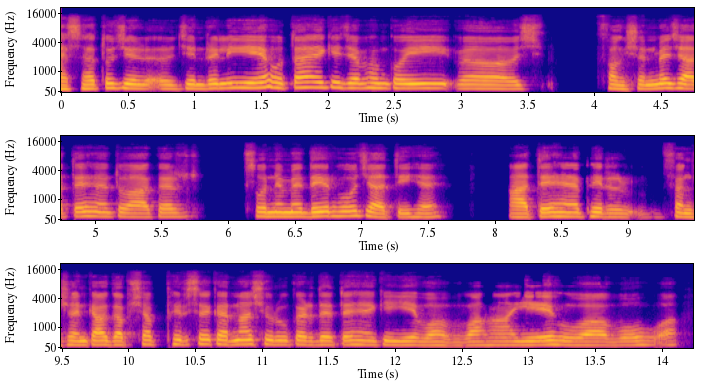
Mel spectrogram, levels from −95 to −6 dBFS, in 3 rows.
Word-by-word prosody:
ऐसा 175 Hz, +2 st, +1 dB
तो 220 Hz, -, +1 dB
ज 205 Hz, -, +4 dB, 0.4 s
जनरली 200 Hz, +3 st, +1 dB
ये 235 Hz, 0 st, +4 dB
होता 235 Hz, 0 st, +1 dB
है 245 Hz, -1 st, +2 dB
कि 245 Hz, -, +2 dB
जब 215 Hz, -1 st, +1 dB
हम 215 Hz, -1 st, 0 dB
कोई 205 Hz, 0 st, +3 dB, 0.2 s
अ, 185 Hz, -2 st, -1 dB
श 175 Hz, 0 st, -7 dB, 0.5 s
फंक्शन 180 Hz, -1 st, -1 dB
में 215 Hz, -, +4 dB
जाते 195 Hz, -1 st, +2 dB
हैं 200 Hz, -2 st, -1 dB
तो -, -, -1 dB
आकर 180 Hz, +1 st, -1 dB, 0.5 s
सोने 195 Hz, -1 st, +2 dB
में 195 Hz, -, +2 dB
देर 205 Hz, +2 st, +3 dB
हो 215 Hz, +1 st, 0 dB
जाती 170 Hz, -4 st, 0 dB
है, 165 Hz, 0 st, -1 dB, 0.6 s
आते 170 Hz, +3 st, +2 dB
हैं 190 Hz, -2 st, +2 dB
फिर 195 Hz, -3 st, +1 dB, 0.5 s
फंक्शन 180 Hz, -1 st, 0 dB
का 185 Hz, -, +5 dB
गप-शप 180 Hz, +2 st, -1 dB
फिर 205 Hz, -2 st, -1 dB
से 215 Hz, -1 st, +2 dB
करना 200 Hz, 0 st, +2 dB
शुरू 190 Hz, -3 st, -1 dB
कर 185 Hz, -2 st, +1 dB
देते 185 Hz, +1 st, 0 dB
हैं 185 Hz, -1 st, -1 dB
कि 185 Hz, -, -2 dB
ये 175 Hz, -, +1 dB
व 165 Hz, -, -4 dB, 0.3 s
वहाँ 175 Hz, +1 st, -3 dB
ये 175 Hz, +2 st, +2 dB
हुआ, 170 Hz, -3 st, +1 dB
वो 165 Hz, +2 st, -4 dB
हुआ। 180 Hz, -1 st, -6 dB
190 Hz, 195 wpm, -23 LUFS, 175-205 Hz, 0.6 s, का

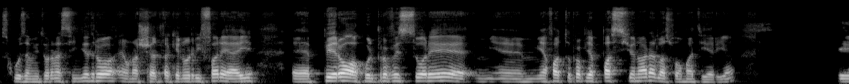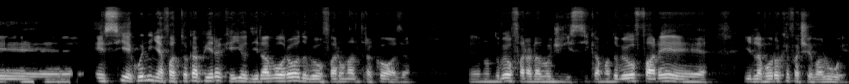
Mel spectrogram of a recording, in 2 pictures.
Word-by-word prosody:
scusami, 130 Hz, -2 st, -5 dB
tornassi 140 Hz, +1 st, -4 dB
indietro 160 Hz, +2 st, +3 dB
è 150 Hz, -, -6 dB
una 135 Hz, -1 st, -3 dB
scelta 130 Hz, +1 st, -2 dB
che 140 Hz, -, -3 dB
non 145 Hz, +1 st, -1 dB
rifarei, 145 Hz, +1 st, +2 dB, 0.4 s
ehm, 130 Hz, -1 st, -2 dB
però 165 Hz, -2 st, +7 dB
quel 150 Hz, -1 st, 0 dB
professore 160 Hz, 0 st, +2 dB
mi 135 Hz, 0 st, -15 dB
è 135 Hz, -1 st, -8 dB
mi 130 Hz, +2 st, -9 dB
ha 135 Hz, -, -2 dB
fatto 150 Hz, +2 st, 0 dB
proprio 155 Hz, -1 st, +1 dB
appassionare 160 Hz, +2 st, +2 dB
alla 150 Hz, -5 st, +2 dB
sua 130 Hz, -1 st, -6 dB
materia. 125 Hz, 0 st, -6 dB, 1.0 s
Ehm, 125 Hz, -3 st, -3 dB, 0.2 s
eh 155 Hz, -, -4 dB
sì, 150 Hz, +5 st, +1 dB
e -, -, +4 dB
quindi 190 Hz, +2 st, +1 dB
mi 170 Hz, -, 0 dB
ha 140 Hz, -, +1 dB
fatto 145 Hz, -1 st, 0 dB
capire 170 Hz, +1 st, +2 dB
che 150 Hz, -5 st, -9 dB
io 150 Hz, 0 st, 0 dB
di 135 Hz, -1 st, -5 dB
lavoro 150 Hz, +4 st, +4 dB
dovevo 130 Hz, -4 st, -1 dB
fare 130 Hz, +1 st, -2 dB
un'altra 130 Hz, -1 st, -6 dB
cosa, 110 Hz, -5 st, -4 dB, 0.5 s
ehm, 120 Hz, +3 st, -15 dB
non 125 Hz, 0 st, -12 dB
dovevo 150 Hz, +4 st, +2 dB
fare 135 Hz, -4 st, -2 dB
la 130 Hz, -, 0 dB
logistica, 125 Hz, 0 st, -7 dB
ma 125 Hz, -, -7 dB
dovevo 140 Hz, +4 st, +1 dB
fare 130 Hz, -5 st, +1 dB, 0.3 s
il 130 Hz, -, -9 dB
lavoro 130 Hz, +2 st, +1 dB
che 140 Hz, -, -9 dB
faceva 115 Hz, -1 st, -4 dB
lui. 115 Hz, -3 st, -6 dB
140 Hz, 190 wpm, -20 LUFS, 130-155 Hz, 1.0 s, però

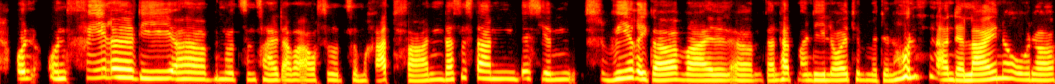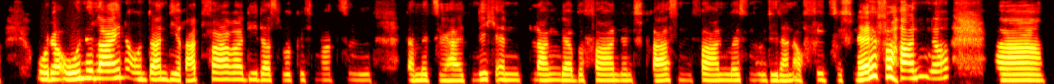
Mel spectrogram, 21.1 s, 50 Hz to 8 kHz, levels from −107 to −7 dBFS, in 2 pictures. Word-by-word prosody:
und 255 Hz, +2 st, +1 dB
und 250 Hz, 0 st, -1 dB
viele, 290 Hz, +1 st, +3 dB
die, 255 Hz, -1 st, -1 dB
äh, 235 Hz, -1 st, +2 dB
benutzen's 225 Hz, -1 st, -8 dB
halt 205 Hz, -2 st, -3 dB
aber 200 Hz, -1 st, -2 dB
auch 195 Hz, -, -4 dB
so 205 Hz, -1 st, -8 dB
zum 185 Hz, 0 st, -11 dB
Radfahren. 190 Hz, +3 st, -3 dB
Das 220 Hz, +1 st, -2 dB
ist 285 Hz, -, -9 dB
dann 255 Hz, -2 st, +3 dB, 0.2 s
'n -, -, -12 dB
bisschen 225 Hz, -2 st, -5 dB
schwieriger, 220 Hz, -2 st, +2 dB
weil, 195 Hz, 0 st, +1 dB
äh, 190 Hz, -1 st, -3 dB
dann 190 Hz, +3 st, -5 dB
hat 220 Hz, -1 st, 0 dB
man 195 Hz, -1 st, -8 dB
die 200 Hz, 0 st, 0 dB
Leute 200 Hz, +2 st, -1 dB
mit 195 Hz, -2 st, -10 dB
den 195 Hz, +2 st, -4 dB
Hunden 325 Hz, +3 st, +1 dB
an 215 Hz, 0 st, 0 dB
der 195 Hz, -2 st, +1 dB
Leine 220 Hz, +7 st, +4 dB
oder 210 Hz, -2 st, -1 dB, 0.4 s
oder 230 Hz, -1 st, +2 dB
ohne 250 Hz, +4 st, +4 dB
Leine 265 Hz, +3 st, +4 dB
und 230 Hz, -1 st, -5 dB
dann 230 Hz, 0 st, +3 dB
die 215 Hz, -, -3 dB
Radfahrer, 230 Hz, +3 st, 0 dB
die 220 Hz, 0 st, -9 dB
das 205 Hz, -1 st, -4 dB
wirklich 205 Hz, +1 st, -13 dB
nutzen, 205 Hz, 0 st, -18 dB, 0.4 s
damit 200 Hz, -2 st, -5 dB
sie 190 Hz, -1 st, -8 dB
halt 190 Hz, -1 st, -3 dB
nicht 215 Hz, 0 st, -5 dB
entlang 205 Hz, -1 st, -5 dB
der 200 Hz, -1 st, 0 dB
befahrenen 195 Hz, 0 st, -5 dB
Straßen 195 Hz, +2 st, -4 dB
fahren 200 Hz, -1 st, -1 dB
müssen 200 Hz, +1 st, -8 dB
und 195 Hz, -1 st, -14 dB
die 195 Hz, -, -3 dB
dann 185 Hz, 0 st, -5 dB
auch 190 Hz, -, -8 dB
viel 215 Hz, -2 st, -11 dB
zu 195 Hz, -, -15 dB
schnell 220 Hz, -, +7 dB
fahren, 280 Hz, -4 st, +7 dB
ne? 255 Hz, +3 st, -1 dB, 0.5 s
Äh, 200 Hz, 0 st, +5 dB
210 Hz, 180 wpm, -23 LUFS, 200-235 Hz, 0.5 s, schnell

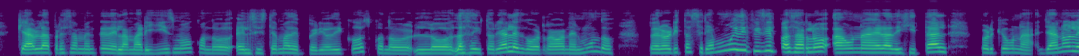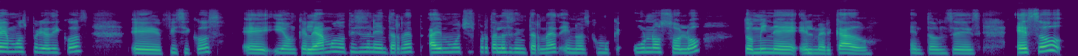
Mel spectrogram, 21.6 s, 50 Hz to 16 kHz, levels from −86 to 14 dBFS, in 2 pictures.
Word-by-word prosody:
que -, -, 0 dB
habla 215 Hz, +2 st, +7 dB
precisamente, 210 Hz, 0 st, -6 dB
del 200 Hz, -3 st, +1 dB
amarillismo. 190 Hz, +5 st, -2 dB
Cuando 190 Hz, -5 st, -3 dB
el 195 Hz, 0 st, -1 dB
sistema 205 Hz, +2 st, -4 dB
de 200 Hz, -2 st, -2 dB
periódicos, 190 Hz, +8 st, -4 dB
cuando 180 Hz, -3 st, -2 dB
los 190 Hz, 0 st, +1 dB
las 200 Hz, +1 st, +4 dB
editoriales 220 Hz, +4 st, +3 dB
gobernaban 195 Hz, 0 st, 0 dB
el 190 Hz, -, -3 dB
mundo. 235 Hz, -3 st, -5 dB, 0.3 s
Pero 210 Hz, 0 st, +3 dB
ahorita, 230 Hz, +4 st, 0 dB
sería 230 Hz, -3 st, -3 dB
muy 355 Hz, +9 st, 0 dB
difícil, 315 Hz, -3 st, 0 dB
pasarlo 250 Hz, +1 st, +5 dB
a 220 Hz, 0 st, +7 dB
una 225 Hz, -1 st, +3 dB
era 220 Hz, -1 st, +8 dB
digital, 215 Hz, +5 st, +4 dB, 0.3 s
porque 220 Hz, 0 st, -3 dB
1, 210 Hz, -5 st, -2 dB
ya 210 Hz, +3 st, +5 dB
no 290 Hz, +2 st, +2 dB
leemos 270 Hz, -2 st, +1 dB
periódicos, 255 Hz, +4 st, -5 dB, 0.4 s
eh, 195 Hz, -3 st, 0 dB
físicos. 220 Hz, +4 st, -8 dB, 0.2 s
Eh, 195 Hz, -2 st, -1 dB
y 215 Hz, -, -4 dB
aunque 205 Hz, 0 st, -5 dB
leamos 215 Hz, +7 st, +3 dB
noticias 255 Hz, 0 st, -8 dB
en 255 Hz, -, -6 dB
internet, 240 Hz, +1 st, -4 dB
hay 230 Hz, 0 st, +5 dB
muchos 250 Hz, +1 st, -9 dB
portales 240 Hz, -1 st, -3 dB
en 235 Hz, -, -7 dB
internet, 220 Hz, +2 st, -3 dB
y -, -, -7 dB
no 210 Hz, 0 st, -6 dB
es 205 Hz, -, -12 dB
como 215 Hz, -1 st, -16 dB
que, -, -, -17 dB
1 250 Hz, +1 st, -3 dB
sólo, 220 Hz, +4 st, -2 dB, 0.4 s
domine 210 Hz, -2 st, 0 dB
el 195 Hz, 0 st, -2 dB
mercado. 185 Hz, -2 st, +1 dB, 0.3 s
Entonces, 195 Hz, -1 st, -7 dB, 0.3 s
eso 275 Hz, +8 st, +4 dB
215 Hz, 165 wpm, -25 LUFS, 200-245 Hz, 0.4 s, era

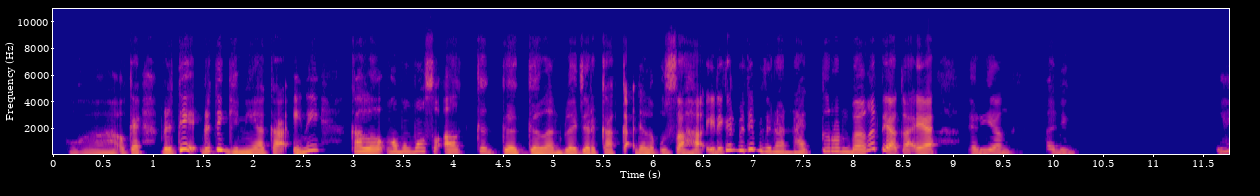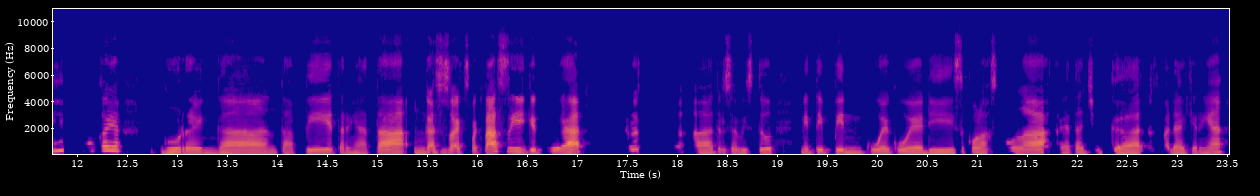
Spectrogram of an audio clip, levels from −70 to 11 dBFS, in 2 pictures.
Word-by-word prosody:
Wah 185 Hz, -2 st, -6 dB
oke, 180 Hz, +3 st, +1 dB, 0.2 s
berarti 225 Hz, -, +7 dB, 0.2 s
berarti 400 Hz, -, +6 dB
gini 205 Hz, -, +2 dB
ya, 180 Hz, -, +4 dB
Kak, 150 Hz, -4 st, +2 dB
ini 305 Hz, -, +2 dB, 0.3 s
kalau 240 Hz, -1 st, +6 dB
ngomong 235 Hz, +3 st, 0 dB
soal 220 Hz, -5 st, +2 dB, 0.2 s
kegagalan 175 Hz, -6 st, +2 dB
belajar, 170 Hz, 0 st, +3 dB
Kakak, 170 Hz, -1 st, -1 dB
dalam 180 Hz, -1 st, +1 dB
usaha 180 Hz, 0 st, +2 dB
ini 215 Hz, +3 st, +2 dB
kan 370 Hz, +9 st, +1 dB
benar-benar 300 Hz, -, +2 dB
naik 210 Hz, 0 st, -2 dB
turun 275 Hz, -4 st, -2 dB
banget 225 Hz, -, +2 dB
ya, 235 Hz, -, +6 dB
Kak, -, -, 0 dB
ya 180 Hz, +2 st, +7 dB, 0.4 s
dari 190 Hz, 0 st, -4 dB
yang 185 Hz, 0 st, -2 dB, 0.3 s
tadi 215 Hz, -3 st, -7 dB, 1.6 s
Iya 285 Hz, +7 st, -1 dB, 0.4 s
kayak, 320 Hz, -1 st, +2 dB, 0.4 s
gorengan, 165 Hz, +4 st, -2 dB, 0.2 s
tapi 165 Hz, +2 st, -9 dB, 0.3 s
ternyata 165 Hz, 0 st, -7 dB, 0.3 s
nggak 180 Hz, -1 st, -3 dB
sesuai 205 Hz, 0 st, -2 dB
ekspektasi 210 Hz, +6 st, +2 dB, 0.2 s
gitu 185 Hz, -1 st, -3 dB
ya 180 Hz, +6 st, +5 dB, 0.4 s
terus, 410 Hz, +1 st, -8 dB, 0.5 s
eee, 180 Hz, 0 st, -3 dB
terus 195 Hz, +1 st, -10 dB
habis 185 Hz, 0 st, -8 dB
itu 210 Hz, -, -5 dB, 0.4 s
nitipin 185 Hz, -1 st, -5 dB
kue-kue 185 Hz, -1 st, -3 dB
di 180 Hz, -, -5 dB, 0.3 s
sekolah-sekolah 185 Hz, +1 st, -4 dB, 0.2 s
ternyata 165 Hz, +1 st, -9 dB
juga, 175 Hz, +1 st, -7 dB, 0.2 s
terus 185 Hz, +3 st, -26 dB
pada 180 Hz, -1 st, -6 dB
akhirnya, 175 Hz, +3 st, -6 dB
185 Hz, 135 wpm, -21 LUFS, 175-220 Hz, 1.6 s, berarti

